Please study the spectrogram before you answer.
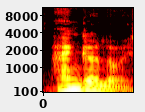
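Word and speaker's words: ἄγγελος: It's spelt A-G-G in Greek, but it's pronounced A-N-G. That's how it's said, angelos.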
